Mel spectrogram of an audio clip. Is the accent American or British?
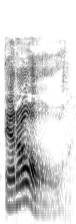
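American. It is said with an American accent. "numa pronúncia americana, ficaria at all"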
